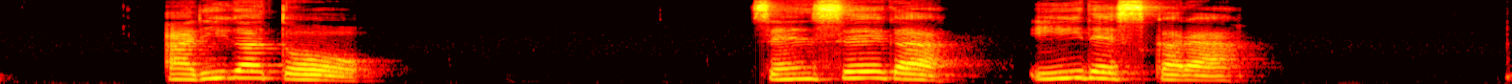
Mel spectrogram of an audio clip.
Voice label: japanese Dialogue; 7.0 Expanding Your Japanese Toolkit (2)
